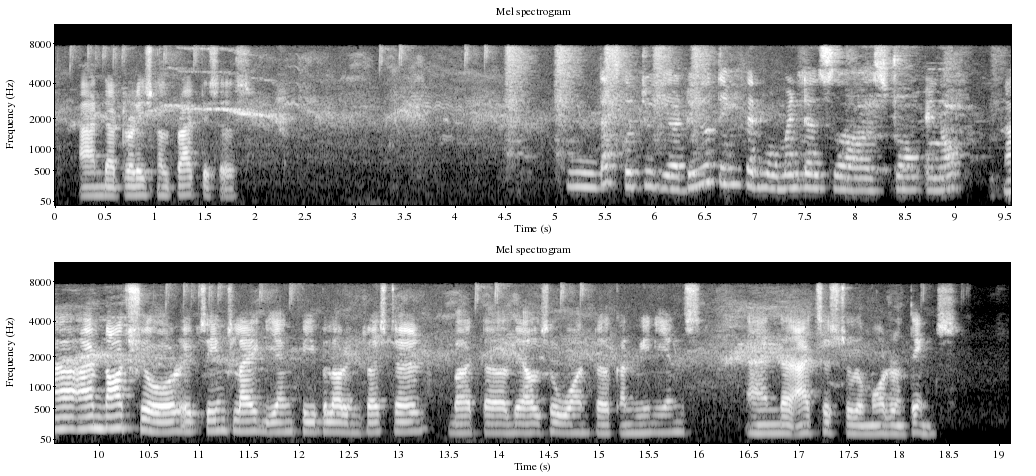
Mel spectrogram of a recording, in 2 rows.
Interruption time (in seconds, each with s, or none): none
